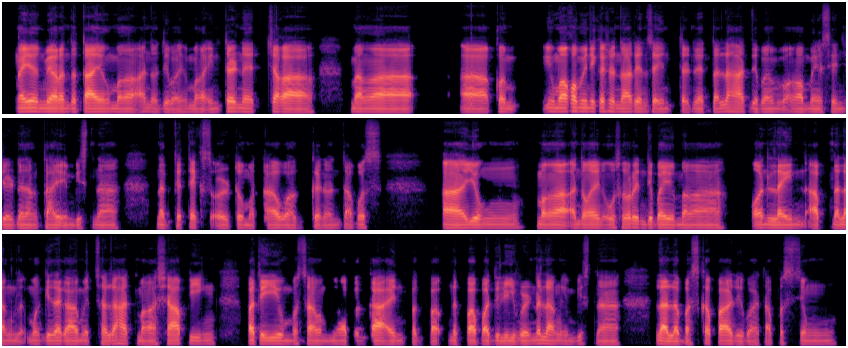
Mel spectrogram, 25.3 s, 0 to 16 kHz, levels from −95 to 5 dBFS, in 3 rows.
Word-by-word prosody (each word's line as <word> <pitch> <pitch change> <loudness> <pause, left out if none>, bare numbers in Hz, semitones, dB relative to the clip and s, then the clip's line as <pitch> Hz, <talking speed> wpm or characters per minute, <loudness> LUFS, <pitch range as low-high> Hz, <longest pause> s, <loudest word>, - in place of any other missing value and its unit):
ngayon, 105 0 +7
meron 100 -1 +6
na 100 - -4
tayong 95 0 +6
mga 95 -1 -1
ano 105 - -8
‘di 95 - -5
ba, 90 - -5
yung 95 - -11
mga 90 - -3
internet 100 +2 +1
tsaka 90 -3 +4 0.4
mga, 95 0 +2 0.9
ah, 90 0 +4
kom 95 -1 -2 0.3
yung 110 0 -2
mga 105 - +7
komunikasyon 110 -1 +1
natin 100 -1 +1
sa - - +1
internet 95 0 -5
na 95 - 0
lahat, 100 -2 +1
‘di - - -6
ba? 95 - -3
Mga 95 0 -4
Messenger 90 0 -5
nalang 90 0 -3
tayo 90 0 -1
imbis 90 - -8
na 90 -1 -5 0.4
nagte-text - - -3
or - - -2
tumatawag 90 -1 -3
gano’n 85 +1 -6
tapos, 95 - -6 0.6
ah, 95 -1 +7
yung 95 0 -2 0.2
mga 95 -1 +3
ano 100 - -4
ngayon, 100 0 +2
uso 95 +1 -3
rin 105 -2 +1
‘di - - +1
ba, - - +3
yung 95 0 -1
mga 90 0 -3 0.3
online 95 0 +1
app - - 0
na - - +3
lang 95 +1 -1 0.3
ginagamit 95 -1 0
sa - - -1
lahat, - - +4
mga 85 0 -2
shopping, 95 0 +1 0.3
pati 95 0 +4
yung 95 - -2
mga 90 -1 -2
pagkain 95 -1 +2
pagpa - - -4
nagpapa-deliver 95 0 +1
nalang 100 -2 +1
imbes 90 -1 -11
na 90 0 -3 0.4
lalabas - - +4
ka - - +1
pa, 95 -1 +4
‘di 90 - -5
ba. - - -5
Tapos - - -8
yung, 90 0 -8
95 Hz, 170 wpm, -26 LUFS, 90-95 Hz, 0.9 s, ngayon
